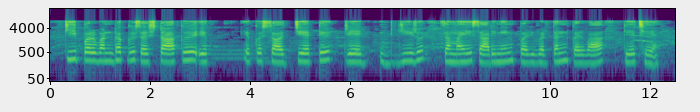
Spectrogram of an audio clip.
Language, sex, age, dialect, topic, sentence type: Magahi, female, 25-30, Northeastern/Surjapuri, banking, statement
